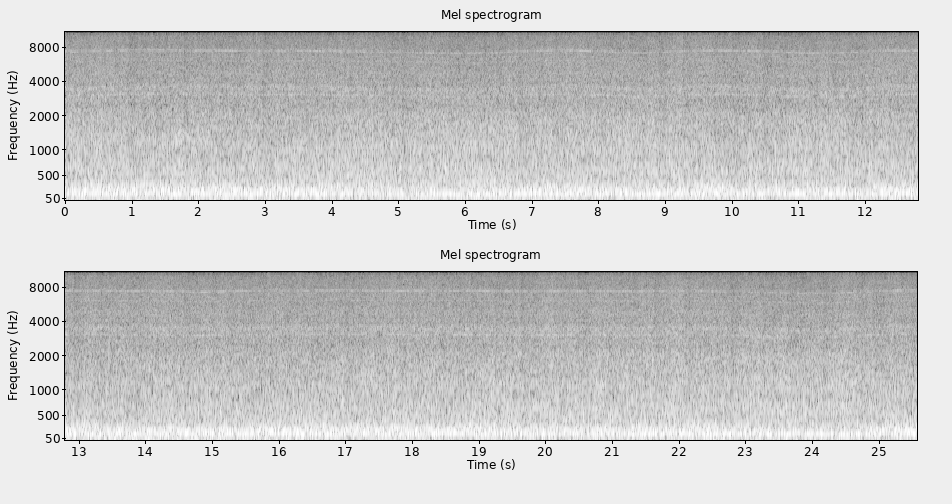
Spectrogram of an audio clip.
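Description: Aircraft engine drone from a plane touching down on a runway in a multiplayer flight combat game, a steady broadband roar with low rumble holding evenly throughout, no voices.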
